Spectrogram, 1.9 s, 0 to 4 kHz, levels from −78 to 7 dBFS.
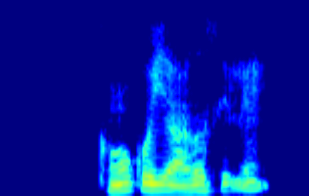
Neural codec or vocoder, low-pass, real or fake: none; 3.6 kHz; real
